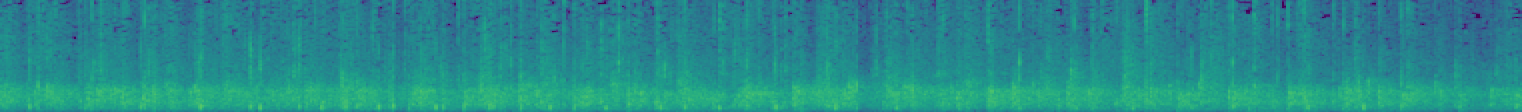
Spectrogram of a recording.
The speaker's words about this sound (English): Well, let's give a round of applause to all of our panelists.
